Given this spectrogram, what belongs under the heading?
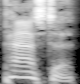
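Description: It is said the Canadian way.

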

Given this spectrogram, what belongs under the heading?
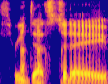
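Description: It is said in a grave, serious tone. The news is treated as solemn. The speaker calls it right. "I have to change the tone, like"

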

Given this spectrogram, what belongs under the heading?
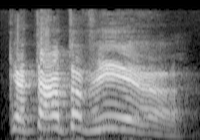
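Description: It is said in a put-on French accent.

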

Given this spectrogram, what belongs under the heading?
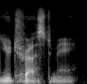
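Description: The voice falls at the end, like a statement.

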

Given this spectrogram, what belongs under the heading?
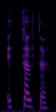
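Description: It is said the Egyptian Arabic way.

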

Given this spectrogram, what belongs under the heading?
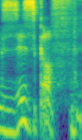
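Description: It is said in a menacing, villainous voice. The speaker calls it right.

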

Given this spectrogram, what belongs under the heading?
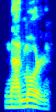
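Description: The name is said with a Spanish accent.

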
